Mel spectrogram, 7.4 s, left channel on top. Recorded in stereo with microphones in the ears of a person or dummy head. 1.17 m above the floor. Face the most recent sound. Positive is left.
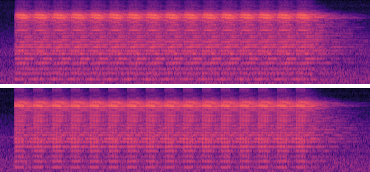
turn(degrees=-35)  # may be behind; listen again after turning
